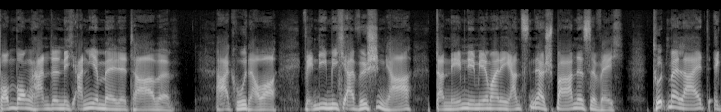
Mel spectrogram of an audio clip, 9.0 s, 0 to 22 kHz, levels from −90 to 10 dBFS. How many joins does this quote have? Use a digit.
1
